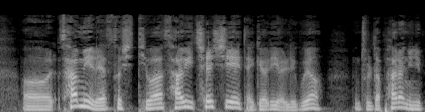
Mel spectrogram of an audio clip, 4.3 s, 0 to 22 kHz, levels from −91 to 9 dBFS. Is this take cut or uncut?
uncut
